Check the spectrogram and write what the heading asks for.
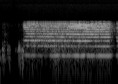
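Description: A vehicle horn sounding one long, steady note that starts about half a second in, just after a brief knock.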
